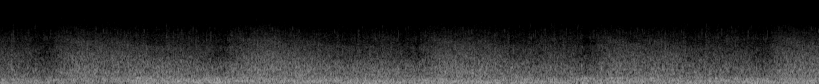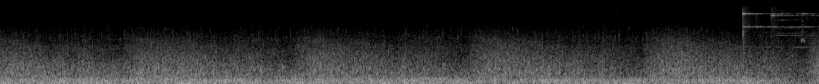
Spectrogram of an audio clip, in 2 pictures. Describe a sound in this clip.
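Water swirls in rhythmic surges as a swimmer strokes.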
